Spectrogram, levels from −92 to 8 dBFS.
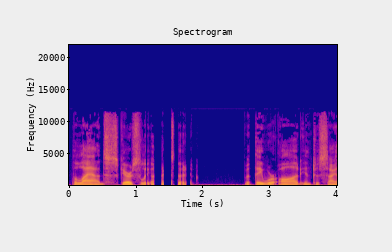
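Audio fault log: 1.15–1.83 s, digital broadcast dropout: The speech breaks into several short silent holes. Together they remove about 432 ms of audio across roughly 670 ms, and the longest gap is 120 ms. Each cut fades out in about 3 ms, so it sounds abrupt but not clicky. The receiver muted whenever frames were lost or failed their check, and the pattern fits around 18 missing frames. Nothing sent during the holes can be recovered.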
